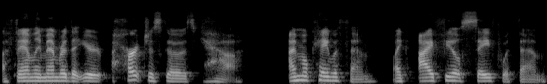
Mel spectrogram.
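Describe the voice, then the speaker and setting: A fairly low-pitched woman with a Californian accent, at a moderate pace. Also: very clean recording, silent background. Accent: General American (Californian). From California, Silicon Valley. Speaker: podcast host. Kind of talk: podcast monologue. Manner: earnest, heartfelt.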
